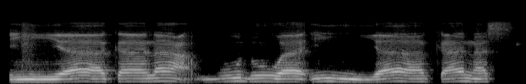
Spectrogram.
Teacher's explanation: tipiskan huruf du ya, karena huruf dal itu huruf tipis, huruf istifal.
